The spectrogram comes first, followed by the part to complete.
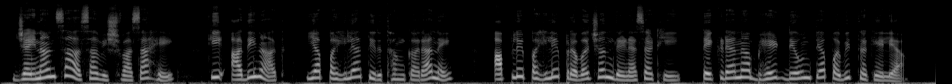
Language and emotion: Marathi, neutral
